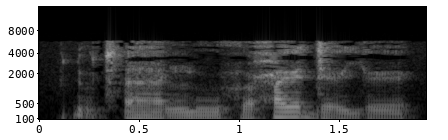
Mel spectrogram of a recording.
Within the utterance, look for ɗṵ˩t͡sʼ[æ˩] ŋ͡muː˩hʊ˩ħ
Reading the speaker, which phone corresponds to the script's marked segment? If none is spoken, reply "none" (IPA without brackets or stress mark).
æː˩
